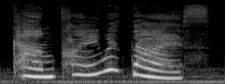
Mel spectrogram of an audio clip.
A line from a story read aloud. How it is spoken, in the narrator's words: Matilda said in a high, childlike voice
